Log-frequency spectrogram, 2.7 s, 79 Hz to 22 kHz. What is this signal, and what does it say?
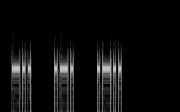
Morse code, heard as a keyed tone, about 30 wpm, 700 Hz. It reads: D R L
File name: Lesson 14g - Number 2 - Call Signs 30wpm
